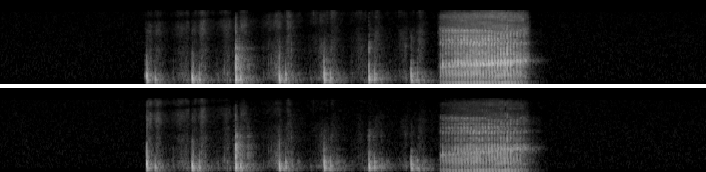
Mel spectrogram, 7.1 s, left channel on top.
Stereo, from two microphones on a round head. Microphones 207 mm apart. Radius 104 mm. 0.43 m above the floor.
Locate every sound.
1.5 s running footsteps: 30° right (ahead or behind), 0.8 m; by 4.3 s 45° left (ahead or behind), 2.5 m
4.4 s snoring: 45° left (ahead or behind), 0.6 m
